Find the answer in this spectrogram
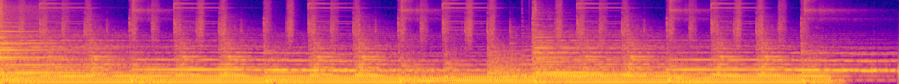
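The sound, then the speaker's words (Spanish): Church bells ring loudly in a dense, continuous peal, with many overlapping strikes and long, humming tones sustaining throughout. No voices are heard. “observando el sonido de las campanas y el movimiento de las campanas”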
